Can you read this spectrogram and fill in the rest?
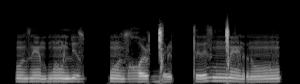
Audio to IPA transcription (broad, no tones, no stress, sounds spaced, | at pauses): õ z ɛ̃ b õ lʲ o z pː õ z ʁ o ɭ ɡ͡ǀ ɘ ɭ tː ɘ z ŋ͡ǀ ɛ̃ r õ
